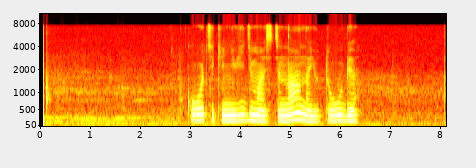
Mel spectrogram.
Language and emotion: Russian, sad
